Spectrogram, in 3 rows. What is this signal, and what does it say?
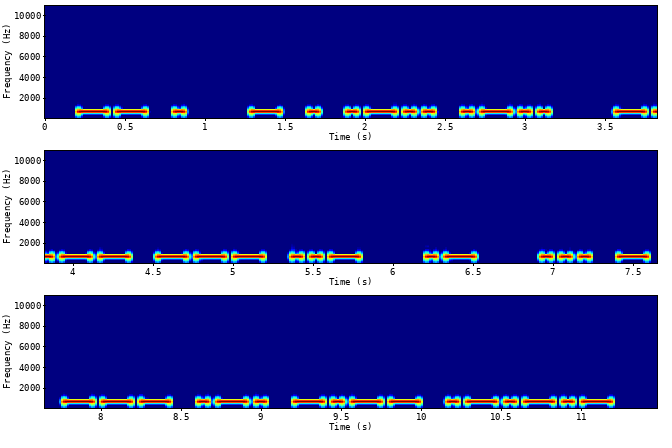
Morse code, heard as a keyed tone, about 20 wpm, 700 Hz. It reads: ME TELL YOU A STORY.
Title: Sentences with 4-Word Phrases - 20wpm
